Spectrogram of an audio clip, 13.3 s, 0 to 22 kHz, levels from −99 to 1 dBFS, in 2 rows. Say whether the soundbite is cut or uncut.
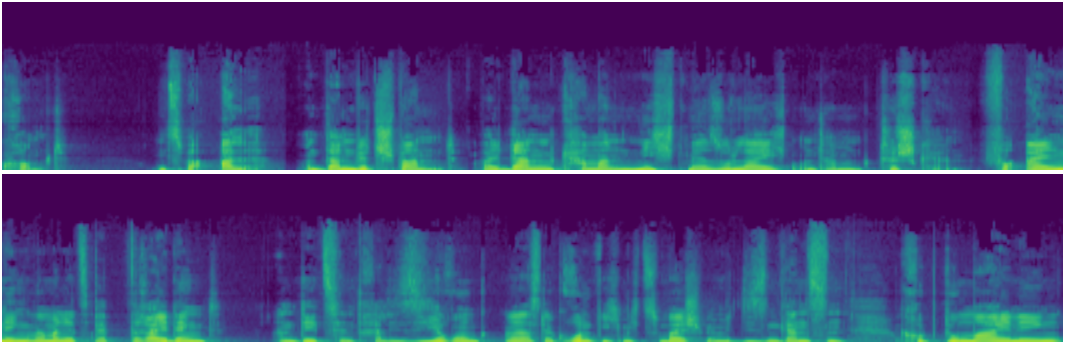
cut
